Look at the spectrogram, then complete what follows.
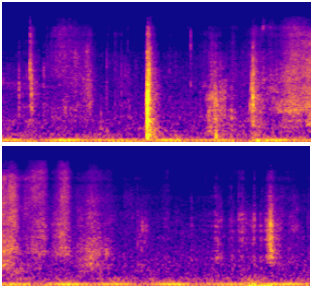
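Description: Faint rustling and rubbing of hands handling wet silk fibres sandwiched in netting in a tray, with a few light taps, the sharpest about a second and a half in.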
